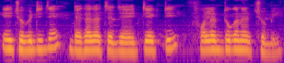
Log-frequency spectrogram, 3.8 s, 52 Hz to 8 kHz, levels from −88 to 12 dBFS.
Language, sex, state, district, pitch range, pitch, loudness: Bengali, male, Tripura, West Tripura, 145-160 Hz, 155 Hz, -16 LUFS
